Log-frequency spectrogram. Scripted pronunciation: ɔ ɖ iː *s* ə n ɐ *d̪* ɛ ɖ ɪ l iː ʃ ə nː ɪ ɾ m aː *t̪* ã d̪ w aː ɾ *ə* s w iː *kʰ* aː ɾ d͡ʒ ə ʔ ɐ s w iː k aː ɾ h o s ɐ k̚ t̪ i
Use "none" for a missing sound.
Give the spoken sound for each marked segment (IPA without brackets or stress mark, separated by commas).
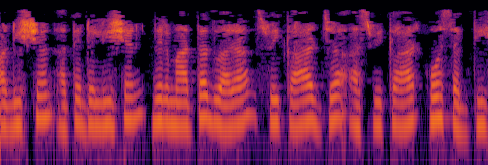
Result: ʃ, t̪, t̪, a, k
